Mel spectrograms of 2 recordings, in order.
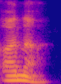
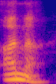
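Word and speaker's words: أنا: وَجَّهْتُ وَجْهِيَ لِلَّذِي فَطَرَ السَّمَاوَاتِ وَالْأَرْضَ حَنِيفًا وَمَا أَنَا. Here again, the word أَنَا has mentioned. If we joining, وَمَا أَنَا مِنَ الْمُشْرِكِينَ, this alif will not be pronounced traditionally, okay?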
